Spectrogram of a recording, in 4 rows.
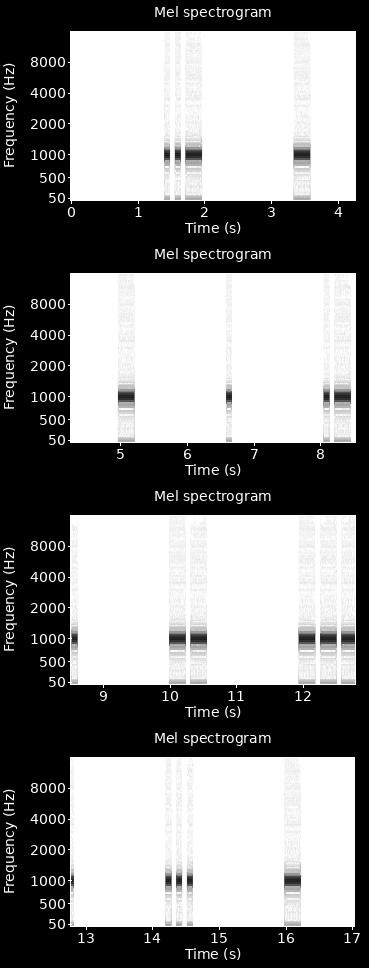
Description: Morse code, heard as a keyed tone, about 15 wpm, spaced as for 5 wpm, 1000 Hz. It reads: UTTERMOST
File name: qotdfiles / 5wpm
